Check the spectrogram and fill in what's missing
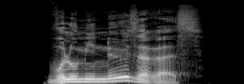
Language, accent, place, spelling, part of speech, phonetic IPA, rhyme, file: German, Germany, Berlin, voluminöseres, adjective, [volumiˈnøːzəʁəs], -øːzəʁəs, De-voluminöseres.ogg
- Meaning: strong/mixed nominative/accusative neuter singular comparative degree of voluminös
